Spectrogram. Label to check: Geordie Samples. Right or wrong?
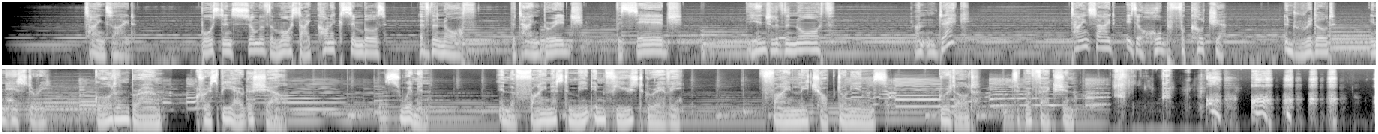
Right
